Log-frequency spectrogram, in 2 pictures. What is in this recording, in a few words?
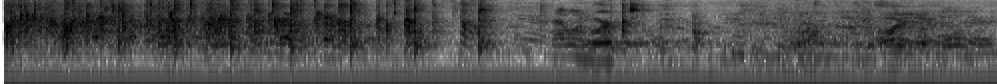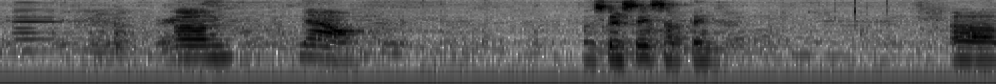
Live Patter; Tin Angel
